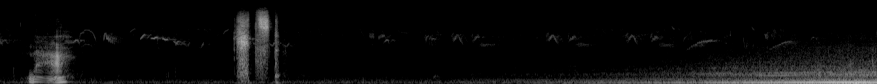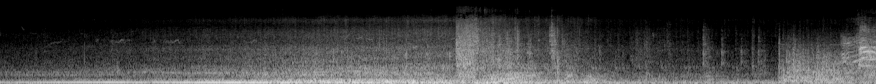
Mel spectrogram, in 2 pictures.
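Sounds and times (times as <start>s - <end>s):
speech: 0.3s - 0.8s
new car engine drone and rumbling roar: 5.0s - 17.5s
new car crashing into a gorge: 6.9s - 17.5s.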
